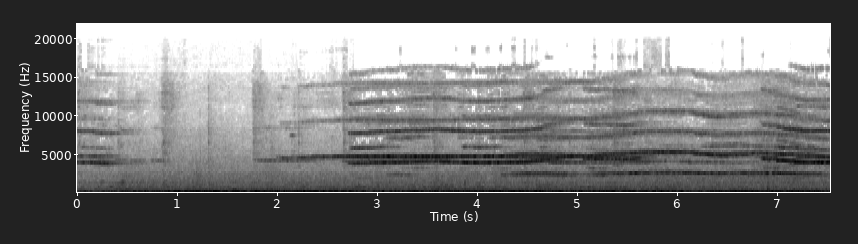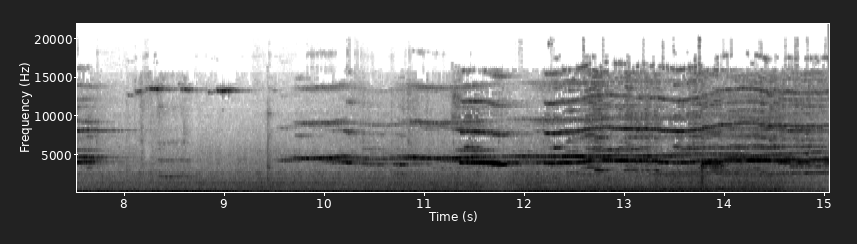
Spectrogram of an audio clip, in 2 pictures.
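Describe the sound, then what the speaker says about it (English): A North-South Railway train in Hanoi rumbles steadily past close by along a city street, its wheels letting out shrill, wavering squeals over a low continuous drone. "This is the famous North-South Railway, also known as the Thong Nut Train."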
